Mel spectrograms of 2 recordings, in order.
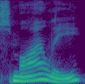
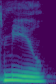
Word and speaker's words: Smeal: I found out Josh Smiley, we're saying his last name wrong. A client of mine says his son goes to school with him and it's Smeal. Smeal.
